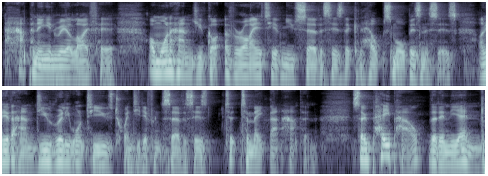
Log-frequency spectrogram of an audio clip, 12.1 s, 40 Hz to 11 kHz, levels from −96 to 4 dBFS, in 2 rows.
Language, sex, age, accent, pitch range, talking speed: English, male, 40-59, British, 85-110 Hz, 220 wpm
